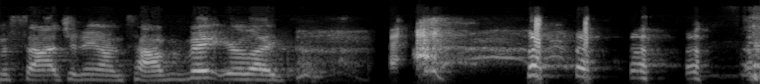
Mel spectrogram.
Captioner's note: laughs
